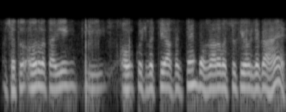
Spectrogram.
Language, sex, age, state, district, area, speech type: Hindi, male, 60+, Uttar Pradesh, Ayodhya, rural, conversation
